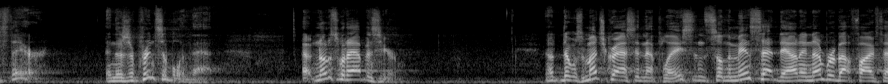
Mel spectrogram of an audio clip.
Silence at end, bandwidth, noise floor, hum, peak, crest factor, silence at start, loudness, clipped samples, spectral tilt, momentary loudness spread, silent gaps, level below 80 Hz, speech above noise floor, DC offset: 0 s; 17 kHz; -50 dBFS; none; -4 dBFS; 20 dB; 0 s; -20 LUFS; under 0.1%; -4 dB/octave; 14 LU; none; -62 dBFS; 30 dB; under 0.1%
